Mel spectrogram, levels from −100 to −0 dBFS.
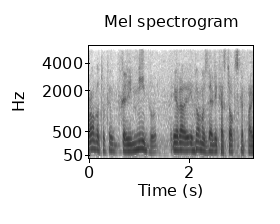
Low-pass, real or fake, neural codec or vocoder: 5.4 kHz; fake; codec, 16 kHz, 1.1 kbps, Voila-Tokenizer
